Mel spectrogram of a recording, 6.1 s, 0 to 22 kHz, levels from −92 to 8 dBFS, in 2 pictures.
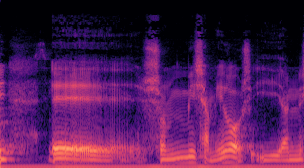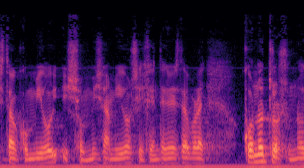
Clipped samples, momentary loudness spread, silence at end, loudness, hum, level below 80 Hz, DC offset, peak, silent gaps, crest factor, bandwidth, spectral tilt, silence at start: under 0.1%; 11 LU; 0 s; -23 LUFS; none; -34 dBFS; under 0.1%; -4 dBFS; none; 18 dB; 10.5 kHz; -5.5 dB/octave; 0 s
